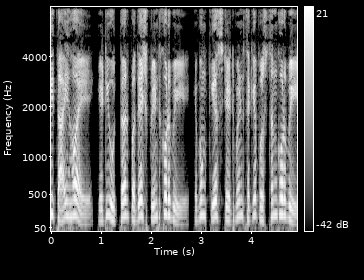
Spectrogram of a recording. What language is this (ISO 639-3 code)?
ben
